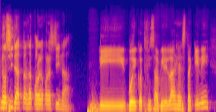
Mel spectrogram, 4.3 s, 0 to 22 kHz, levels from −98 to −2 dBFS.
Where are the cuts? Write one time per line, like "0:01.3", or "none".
0:01.8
